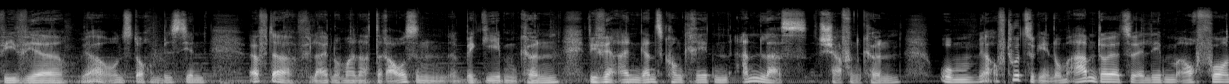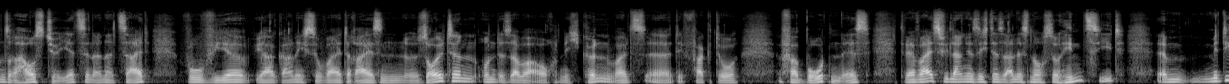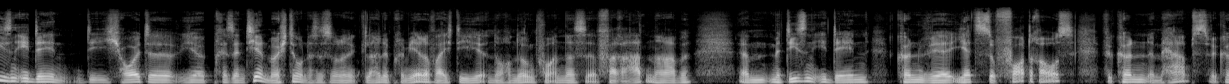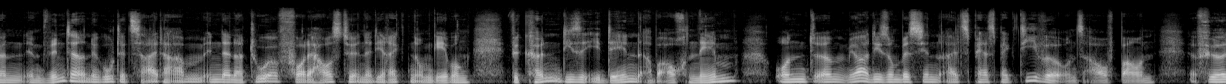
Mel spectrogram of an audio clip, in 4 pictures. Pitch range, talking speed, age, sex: 95-115 Hz, 180 wpm, 40-59, male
